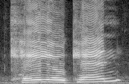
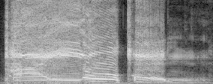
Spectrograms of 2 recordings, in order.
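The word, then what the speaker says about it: Kaioken: it I hate it koen no there's an eye in there kaien that's what it's called pronounce the eye moving on Vegeta is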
